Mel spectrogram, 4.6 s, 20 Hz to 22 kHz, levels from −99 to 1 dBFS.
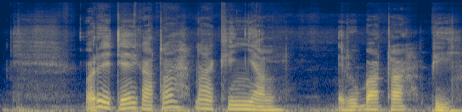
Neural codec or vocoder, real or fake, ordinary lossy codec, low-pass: none; real; none; 19.8 kHz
